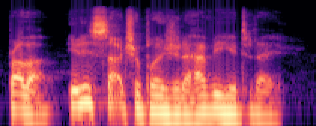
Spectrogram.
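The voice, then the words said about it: Speaks with a noticeable accent. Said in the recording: “with your accent, it just sounds even cooler”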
